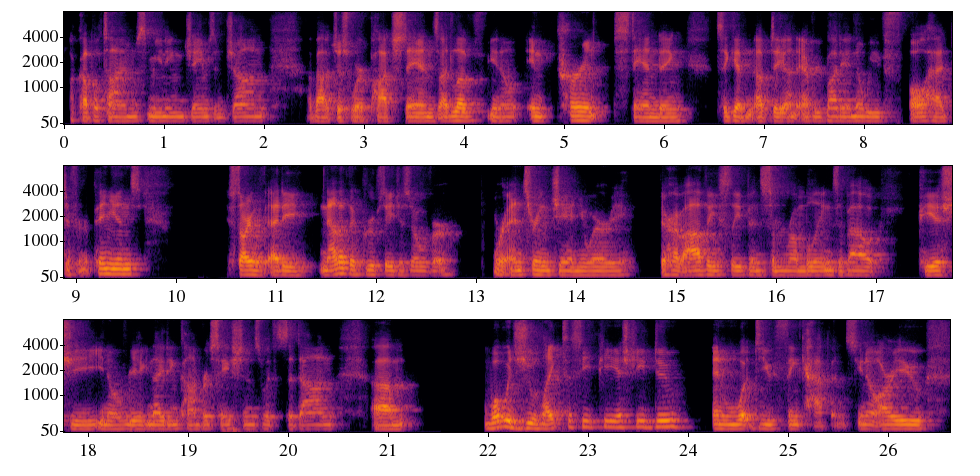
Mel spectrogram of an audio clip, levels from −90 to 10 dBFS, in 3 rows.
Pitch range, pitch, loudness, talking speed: 110-115 Hz, 110 Hz, -23 LUFS, 180 wpm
